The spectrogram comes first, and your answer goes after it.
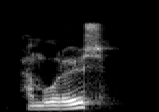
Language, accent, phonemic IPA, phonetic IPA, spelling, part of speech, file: German, Austria, /amuˈʁøːs/, [ʔamuˈʁøːs], amourös, adjective, De-at-amourös.ogg
- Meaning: amorous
